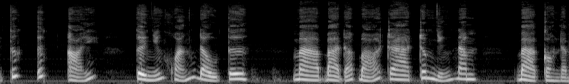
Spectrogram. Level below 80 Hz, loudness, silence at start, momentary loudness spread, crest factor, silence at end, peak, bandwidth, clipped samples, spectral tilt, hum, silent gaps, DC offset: -56 dBFS; -17 LUFS; 0 s; 9 LU; 18 dB; 0 s; 0 dBFS; 20 kHz; under 0.1%; -6 dB/octave; none; none; under 0.1%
